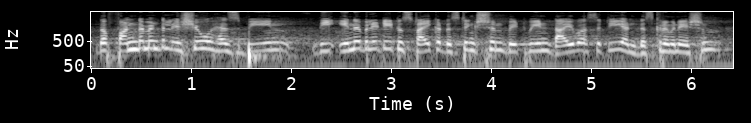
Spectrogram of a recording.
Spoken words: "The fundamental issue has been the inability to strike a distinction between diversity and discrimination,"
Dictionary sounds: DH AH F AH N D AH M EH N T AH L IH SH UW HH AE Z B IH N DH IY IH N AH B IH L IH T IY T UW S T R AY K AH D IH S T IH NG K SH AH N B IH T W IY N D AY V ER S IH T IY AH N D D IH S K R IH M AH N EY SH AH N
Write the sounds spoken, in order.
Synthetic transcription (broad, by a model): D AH F AH N D AH M EH N T AH L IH SH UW HH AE Z B IH N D IY IH N AH B IH L IH T IY T UW S T R AY K AH D IH S T IH NG K SH AH N B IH T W IY N D AY V ER S IH T IY AH N D D IH S K R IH M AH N EY SH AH N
